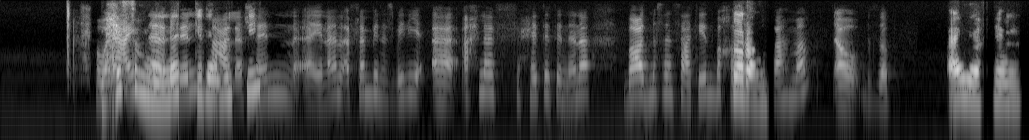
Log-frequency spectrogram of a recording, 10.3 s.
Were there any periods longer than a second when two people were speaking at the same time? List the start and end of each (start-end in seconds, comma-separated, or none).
1.0-2.6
